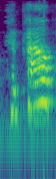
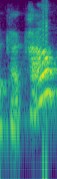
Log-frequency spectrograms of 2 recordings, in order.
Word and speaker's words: cacao: But the alternative is called cacao powder, and that's spelled C-A-C-A-O.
